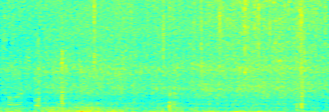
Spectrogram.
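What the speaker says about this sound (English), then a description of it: "That's thunder." An outdoor thunderstorm with two storm cells: deep, low thunder rumbles roll under steady rainfall, swelling and fading throughout.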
